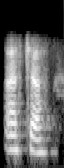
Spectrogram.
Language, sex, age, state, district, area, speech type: Kashmiri, female, 30-45, Jammu and Kashmir, Baramulla, urban, conversation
